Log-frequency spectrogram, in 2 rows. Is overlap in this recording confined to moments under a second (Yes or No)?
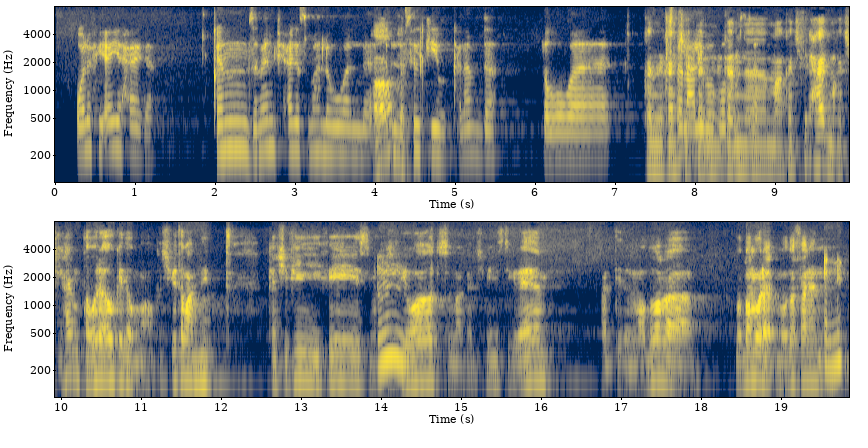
No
